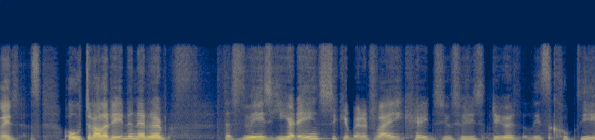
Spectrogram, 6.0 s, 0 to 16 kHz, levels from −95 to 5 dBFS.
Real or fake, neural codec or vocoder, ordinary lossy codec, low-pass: fake; codec, 16 kHz in and 24 kHz out, 0.4 kbps, LongCat-Audio-Codec, four codebook decoder; none; 10.8 kHz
